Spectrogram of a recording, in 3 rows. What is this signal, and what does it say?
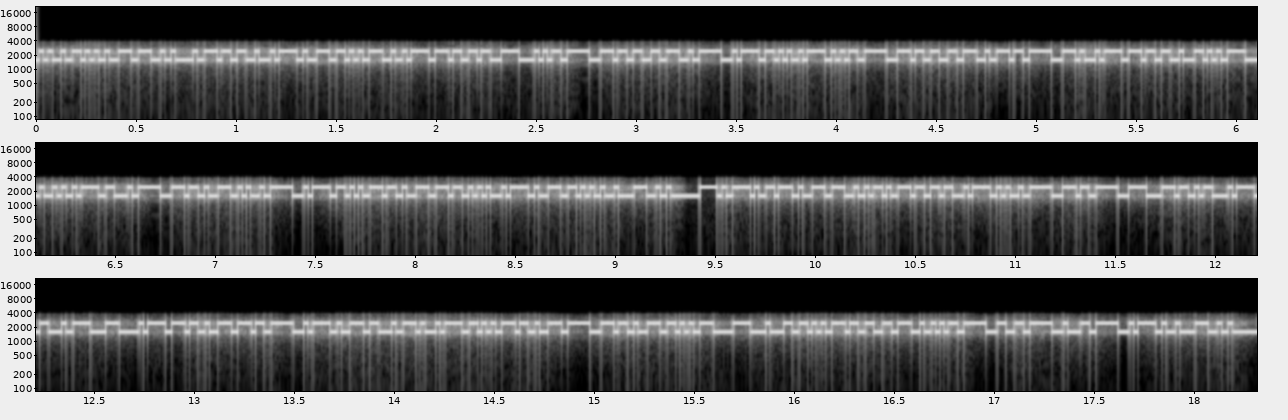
RTTY, about 45.45 baud. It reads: FRANK PEARNE LOST INTEREST IN THE PROJECT AFTER A YEAR, AND LEFT TO BECOME A TEACHER AT ARMOUR INSTITUTE,
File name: fsk850 / teletype-corp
